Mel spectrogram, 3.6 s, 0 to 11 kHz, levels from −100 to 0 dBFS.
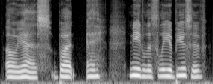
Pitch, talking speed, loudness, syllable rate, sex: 205 Hz, 70 wpm, -16 LUFS, 4.3 syllables/s, female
